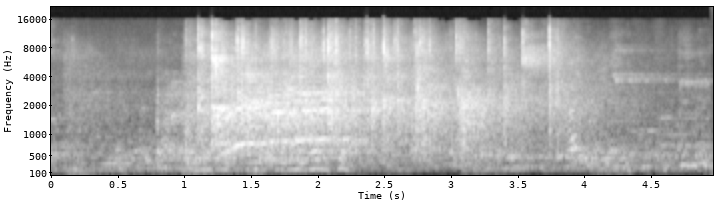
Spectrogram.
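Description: A group of young men shout together in a cheer.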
